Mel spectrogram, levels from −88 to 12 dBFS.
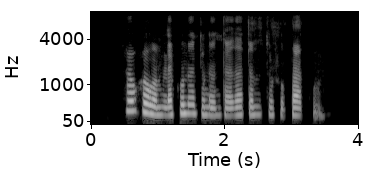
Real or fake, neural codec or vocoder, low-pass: fake; codec, 44.1 kHz, 7.8 kbps, Pupu-Codec; 7.2 kHz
